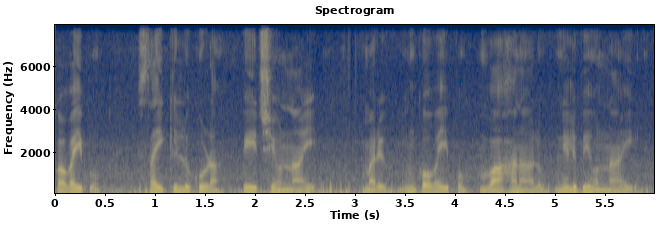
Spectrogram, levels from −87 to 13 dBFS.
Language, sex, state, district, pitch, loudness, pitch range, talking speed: Telugu, male, Telangana, Mahabubabad, 100 Hz, -18 LUFS, 95-105 Hz, 110 wpm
